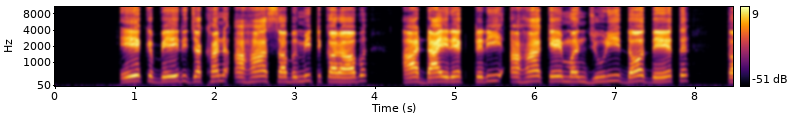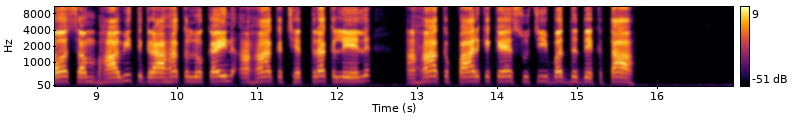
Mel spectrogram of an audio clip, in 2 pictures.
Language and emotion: Maithili, neutral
